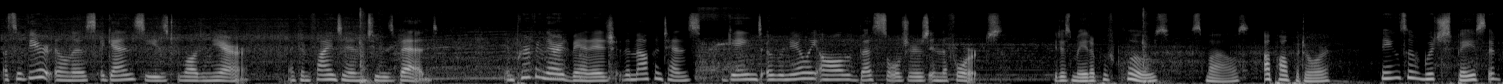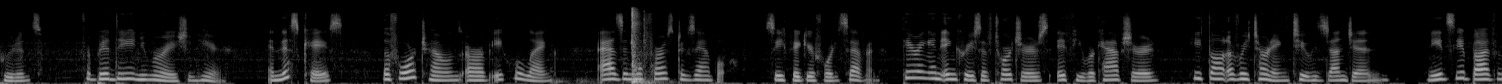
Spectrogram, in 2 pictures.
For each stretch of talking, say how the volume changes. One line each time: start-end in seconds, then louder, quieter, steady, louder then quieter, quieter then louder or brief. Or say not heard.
0.0-30.0 steady.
